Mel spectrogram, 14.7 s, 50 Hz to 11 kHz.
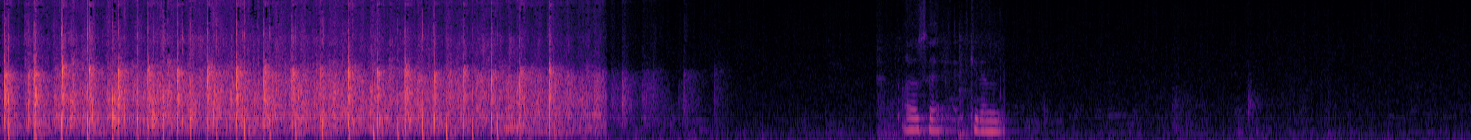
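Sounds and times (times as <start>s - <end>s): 
audience in a hall applauding: 0.0s - 7.3s
speech: 9.3s - 10.2s.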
